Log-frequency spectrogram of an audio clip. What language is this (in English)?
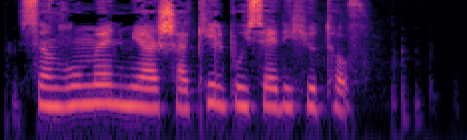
Armenian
